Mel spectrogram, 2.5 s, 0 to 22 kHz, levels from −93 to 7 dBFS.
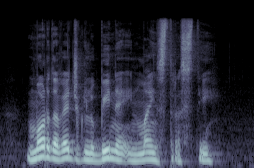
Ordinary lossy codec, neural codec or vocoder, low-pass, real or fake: none; none; 14.4 kHz; real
